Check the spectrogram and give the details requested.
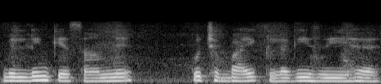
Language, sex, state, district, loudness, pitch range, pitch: Hindi, female, Jharkhand, Ranchi, -14 LUFS, 155-175 Hz, 165 Hz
